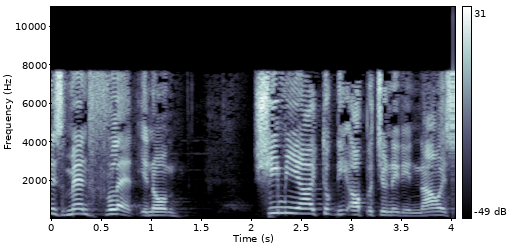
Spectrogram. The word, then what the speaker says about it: Shimei: A man by the name of Shimei. Uh, the, you know, the Bible is spelled S-H-I-M-E-I. Uh, it can be pronounced Shimei, uh, but the correct spelling is Shimei, okay?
